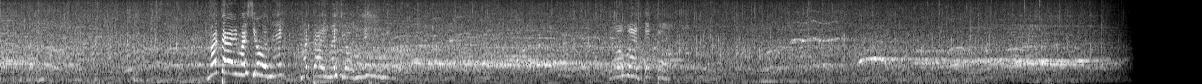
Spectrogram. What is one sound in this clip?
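A large crowd cheers and claps in a big echoing hall.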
